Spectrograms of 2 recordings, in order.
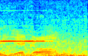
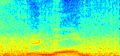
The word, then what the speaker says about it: Yangon: back from manderlay down back to yon so Yangon am I saying it wrong again you were really close Yangon anyway um so my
